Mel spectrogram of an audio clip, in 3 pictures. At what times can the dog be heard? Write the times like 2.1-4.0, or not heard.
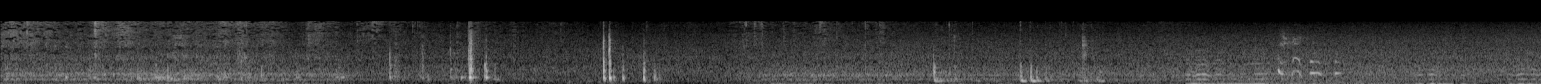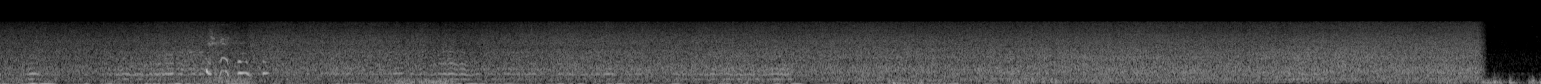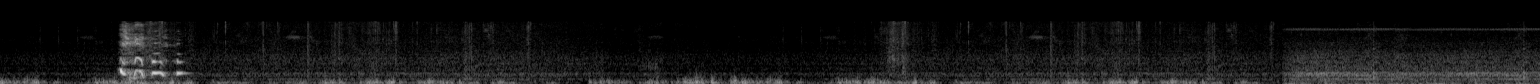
not heard.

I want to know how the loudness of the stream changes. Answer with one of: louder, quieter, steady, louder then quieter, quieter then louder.
louder.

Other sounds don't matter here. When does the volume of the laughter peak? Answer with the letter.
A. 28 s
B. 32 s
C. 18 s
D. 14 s
B.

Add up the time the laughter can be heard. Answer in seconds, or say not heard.
2 s.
